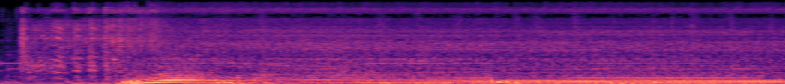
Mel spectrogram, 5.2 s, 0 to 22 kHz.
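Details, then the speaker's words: BMW E36 M3 first start after replacing coolant hoses, with the bleed screw loose for bleeding: it cranks, catches right away and settles into a steady, even idle. The engine had long been misfiring, but that has stopped. Normal start and idle. "Sounds good. Yeah, it does. It starts right up."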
